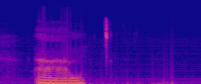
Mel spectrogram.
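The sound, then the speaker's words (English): Mouse clicks select a verse in a Bible study app: a couple of sharp, short clicks stand out clearly against a quiet background. “And so if I click on that verse, we see the word for sign.”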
